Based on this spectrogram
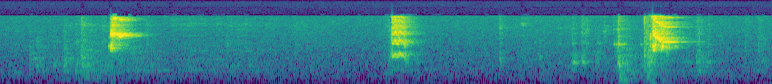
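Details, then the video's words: Three short, piercing, scratchy chirps from a pet rosy-faced lovebird, spaced over a few seconds with quiet between them. "Lovebird Chirping Sounds"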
